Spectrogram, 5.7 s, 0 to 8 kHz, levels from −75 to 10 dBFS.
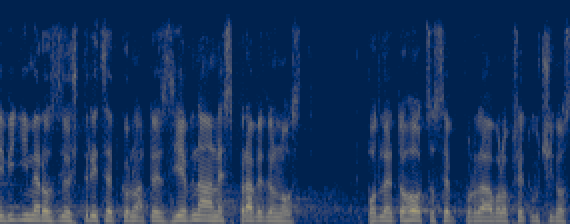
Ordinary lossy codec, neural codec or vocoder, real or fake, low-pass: Opus, 32 kbps; none; real; 7.2 kHz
